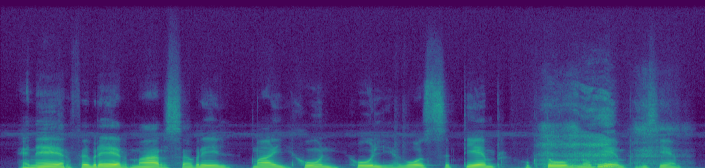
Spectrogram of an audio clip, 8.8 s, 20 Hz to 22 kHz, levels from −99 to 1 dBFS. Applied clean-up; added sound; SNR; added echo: none; Breathing; 12 dB; none.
